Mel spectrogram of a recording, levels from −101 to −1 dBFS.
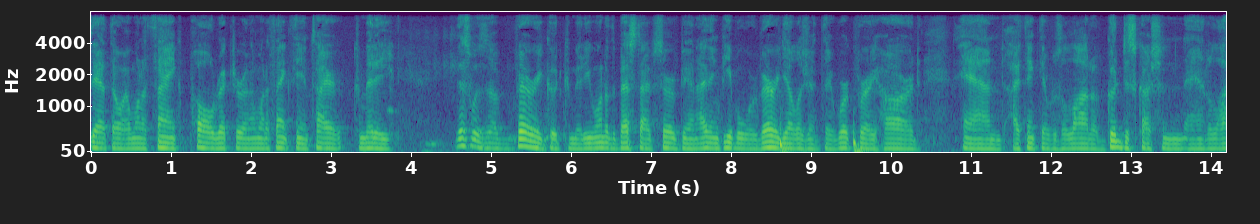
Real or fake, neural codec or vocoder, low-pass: real; none; 7.2 kHz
